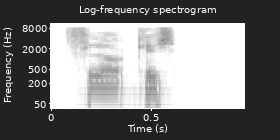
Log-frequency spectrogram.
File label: "flockig", German; adjectives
